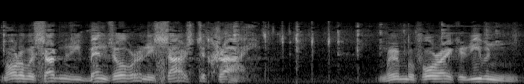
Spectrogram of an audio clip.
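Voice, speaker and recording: An actor playing a good-hearted, hapless working-class cab driver with folksy, ungrammatical talk in an old-time comedy drama. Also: male voice, mid-range voice, moderate pace, close to an everyday voice. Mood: chatty storytelling. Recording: dull lo-fi vintage recording, faint noise.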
